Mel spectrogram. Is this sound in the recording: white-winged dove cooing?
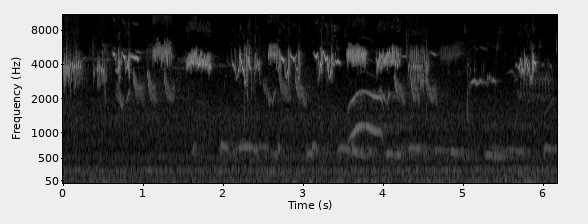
yes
